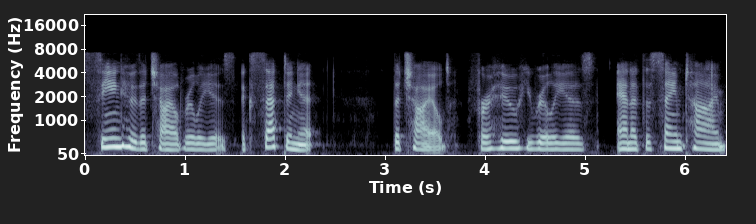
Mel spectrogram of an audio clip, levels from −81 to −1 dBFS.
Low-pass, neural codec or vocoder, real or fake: 7.2 kHz; codec, 16 kHz, 4.8 kbps, FACodec; fake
